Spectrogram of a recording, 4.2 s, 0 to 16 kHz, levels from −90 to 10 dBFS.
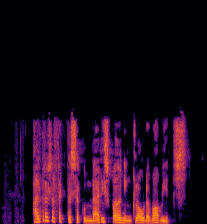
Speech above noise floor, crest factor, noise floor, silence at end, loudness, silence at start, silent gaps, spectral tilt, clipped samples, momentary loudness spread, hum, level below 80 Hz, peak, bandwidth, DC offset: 42 dB; 16 dB; -58 dBFS; 0.45 s; -17 LUFS; 0.65 s; none; -4 dB/octave; under 0.1%; 6 LU; none; -58 dBFS; -2 dBFS; 8.4 kHz; under 0.1%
